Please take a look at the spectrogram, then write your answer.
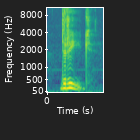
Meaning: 1. lasting, economical 2. lasting, heavy 3. annoying, especially through being (sarcastic and) condescending 4. annoying 5. approximately but exceeding
- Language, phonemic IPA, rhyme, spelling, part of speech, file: Swedish, /dryːɡ/, -yːɡ, dryg, adjective, Sv-dryg.ogg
